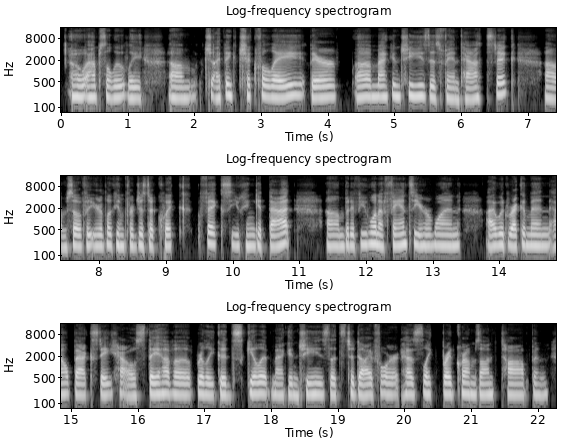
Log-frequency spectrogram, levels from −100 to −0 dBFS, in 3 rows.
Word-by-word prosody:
Oh, 200 0 +3
absolutely, 185 -1 0 0.4
um, 180 +2 0
Ch - - -2
I 180 -3 0
think 210 +2 0
Chick-fil-A, 205 +1 +2
their, 190 +1 +3 0.3
uh, 195 +1 +2
mac 195 0 +1
and 200 -2 +1
cheese 205 0 0
is 185 -3 0
fantastic, 175 +7 -1 0.4
um, 175 -3 0
so 180 +2 +3
if 175 - -8
you're 185 -1 0
looking 190 0 -1
for 185 0 -3
just 180 0 -1
a - - +3
quick 180 +2 -3 0.2
fix, 205 -1 0
you 185 -1 -4
can 185 0 -2
get 180 -2 -2
that, 190 +5 +5 0.5
um, 180 -1 0
but 190 +1 -1
if 185 -1 -2
you 200 0 -1
want 210 -1 +5
a 185 - +1
fancier 190 0 0
one, 185 0 -1 0.4
I 170 - +3
would 195 +1 +1
recommend 185 +1 +2
Outback 175 -1 0
Steakhouse, 170 -2 -2
they 180 -1 +5
have 185 0 0
a 175 -1 +1
really 175 -2 +1
good 170 -2 -1
skillet 185 +1 +2
mac 170 0 -4
and 170 -1 -1
cheese 180 0 -1
that's 175 -1 -2
to 190 - 0
die 170 -1 +3
for, 175 0 -2
it - - -14
has, 180 +2 -1
like, 180 -2 0
bread 180 -1 +3
crumbs 180 -2 0
on 175 0 0
top 170 0 -2
and 175 -1 -5
185 Hz, 165 wpm, -23 LUFS, 175-195 Hz, 0.5 s, that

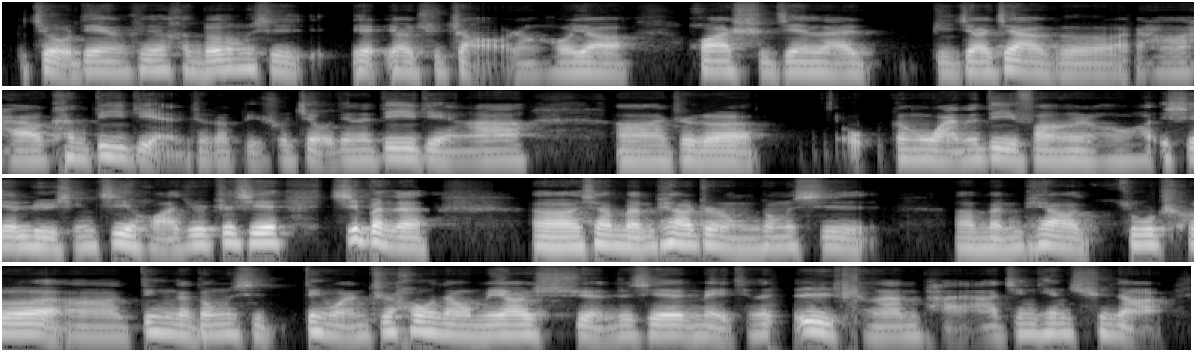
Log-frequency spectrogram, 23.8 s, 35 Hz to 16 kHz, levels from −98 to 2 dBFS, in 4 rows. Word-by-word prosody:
酒 - - +2
店， 110 -2 -2
它 120 - -5
有 120 - -1
很 115 -3 -9
多 115 +2 +3
东 130 +1 -2
西 130 - -8
要 - - +1
要 110 -2 -1
去 105 0 -12
找， - - -6
然 90 - -10
后 100 +2 -5
要 100 -2 +1 0.3
花 115 -1 +4
时 105 -2 -4
间 105 +2 -2
来 100 -1 -2 0.3
比 100 -2 -11
较 105 - +2
价 105 0 +3
格， 90 0 -5
然 95 0 -13
后 100 +1 -9
还 105 0 -4
要 100 0 +2
看 115 +2 -6
地 135 -3 -1
点。 110 - -5
这 100 - -12
个 95 - -8
比 95 -1 -16
如 90 - -16
说 - - -12
酒 100 - -4
店 105 0 -5
的 105 - -6
地 115 +1 -1
点 100 -4 -4
啊， 100 +1 -3 0.5
啊， 95 -1 -3
这 105 +2 -3
个 95 0 +3 0.5
玩 - - -8
跟 110 -1 -3
玩 100 -3 +2
的 110 - -4
地 110 -2 -1
方， 105 -1 -2
然 95 - -7
后 100 +1 -12
还 110 - -9
一 - - -8
些 115 +1 +2
旅 115 -2 +1
行 115 +3 -6
计 140 0 +4
划， - - 0
就 130 +1 +3
这 150 +3 +2
些 150 0 +9 0.2
基 195 - +5
本 165 -7 +8
的， 110 -3 +5 0.5
呃， 115 -1 +7
像 130 +2 +5
门 110 -2 +4
票 135 +2 +6
这 135 0 +3
种 100 -4 -1
东 115 +1 -3
西 110 -3 -4 0.4
呃， 110 - -3
门 105 0 -1
票、 115 0 +3 0.2
租 130 0 +1
车， 125 -1 +4
啊， 100 -3 -1
订 135 -2 -2
的 115 - 0
东 115 +2 -1
西 110 -5 -9
订 140 -4 0
完 105 -1 -3
之 135 +5 -1
后 140 0 +2
呢， 120 -3 +1
我 110 - -1
们 110 - -2
要 115 0 +5
选 115 -4 -4
这 110 +4 -6
些 115 +1 +4
每 105 0 -4
天 115 +1 -7
的 - - -8
日 145 -3 +3
程 100 -3 -10
安 100 +1 -4
排 - - -11
啊， 100 - -9
今 125 +5 -8
天 125 +1 -3
去 125 +1 -7
哪 115 - -2
儿， - - -4
110 Hz, 270 characters per minute, -24 LUFS, 100-120 Hz, 0.5 s, 些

